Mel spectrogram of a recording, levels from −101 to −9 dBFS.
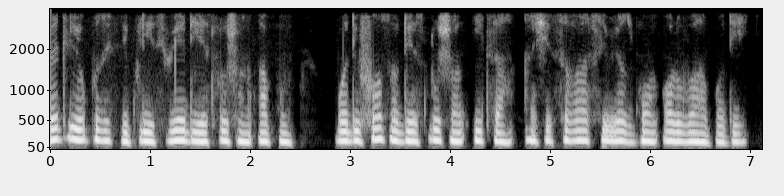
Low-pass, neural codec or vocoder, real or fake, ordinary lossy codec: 3.6 kHz; none; real; none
